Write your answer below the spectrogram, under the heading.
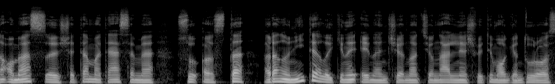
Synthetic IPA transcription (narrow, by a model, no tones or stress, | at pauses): nɐoːmʲɛsʃʲɛt̪ʲæmɐt̪ʲæːsʲemʲɛ | sʊʔɐst̪ɐ | ɾɐnoːnʲiːt̪ʲelˠɐɪkʲinɐɪʔɛɪnɐnʲt͡ʃʲɛnɐt̪sʲɪɔnɑːlʲɪnʲeːsʃʲʋʲiɛt̪ʲɪmoːɐɡʲɛnt̪uːɾoːs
